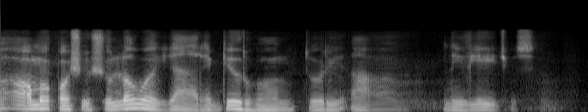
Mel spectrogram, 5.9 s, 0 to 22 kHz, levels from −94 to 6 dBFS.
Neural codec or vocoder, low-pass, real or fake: codec, 16 kHz, about 1 kbps, DyCAST, with the encoder's durations; 7.2 kHz; fake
